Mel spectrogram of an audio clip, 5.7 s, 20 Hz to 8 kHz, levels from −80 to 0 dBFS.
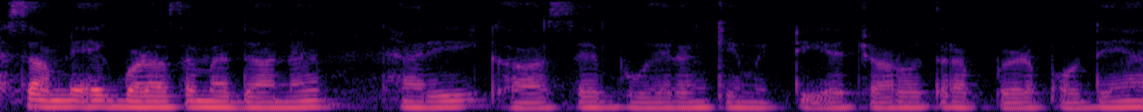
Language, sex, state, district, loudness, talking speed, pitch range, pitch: Hindi, male, Chhattisgarh, Jashpur, -39 LUFS, 200 wpm, 105-115 Hz, 110 Hz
